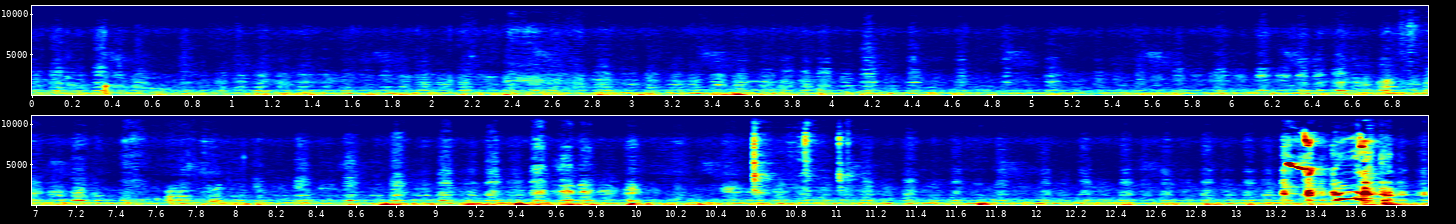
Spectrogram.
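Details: Female Rottweiler playing on a Sunday, breathing in fast, steady pants, roughly three to four per second, as a low, rough, breathy rush throughout; a few brief, sharp, high-pitched sounds near the end.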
